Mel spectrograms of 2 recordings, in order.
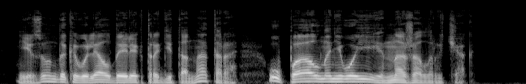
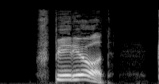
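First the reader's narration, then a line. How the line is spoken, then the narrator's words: Shouted. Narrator (Russian): крикнул Язон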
